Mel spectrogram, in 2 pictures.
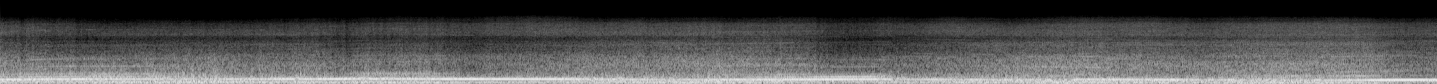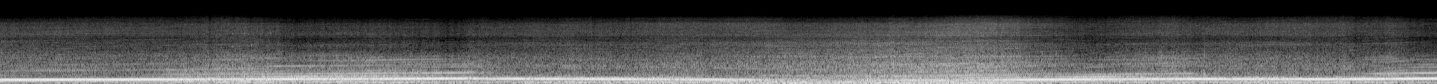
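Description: A 2022 BMW S1000R's inline-four engine running at a steady, fairly high speed while the motorcycle is ridden. Its note climbs slowly and drops back a few times, under a constant rush of wind and road noise.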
